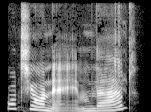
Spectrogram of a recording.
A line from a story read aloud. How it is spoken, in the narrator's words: he said, as kindly as possible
